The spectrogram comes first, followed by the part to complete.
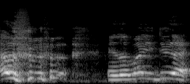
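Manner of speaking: put-on crying. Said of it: "he starts crying a little bit".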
